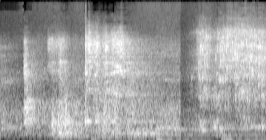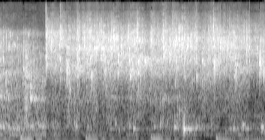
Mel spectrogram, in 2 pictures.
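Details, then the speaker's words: Splashing, spraying water rinses packed feed from a horse's mouth during a dental exam. The horse has dental caries of the first right incisor and feed packed around it. "You want it rinsed? Yeah, we can rinse it, but you can see this side really well."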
